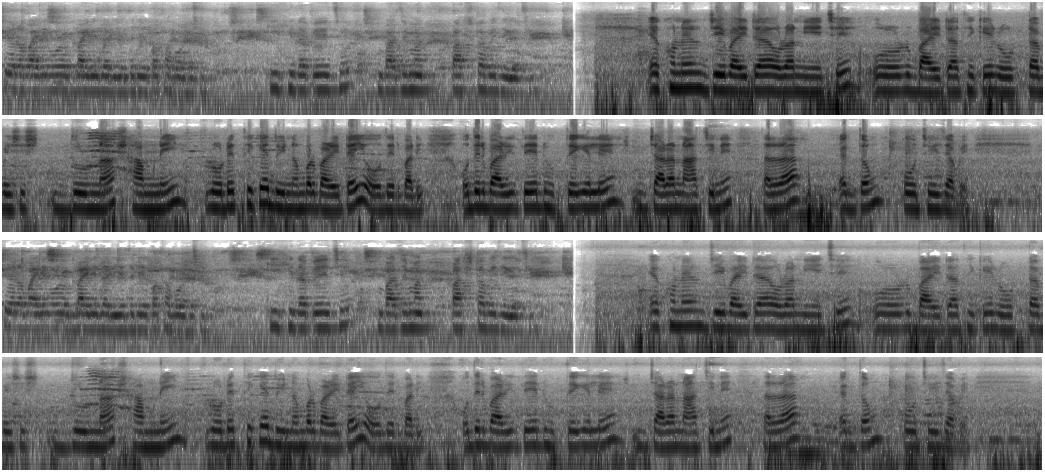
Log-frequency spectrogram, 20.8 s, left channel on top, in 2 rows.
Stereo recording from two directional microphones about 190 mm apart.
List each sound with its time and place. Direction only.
3.8 s a man's voice: centre (ahead or behind)
6.4 s speech: 20° left (ahead or behind)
